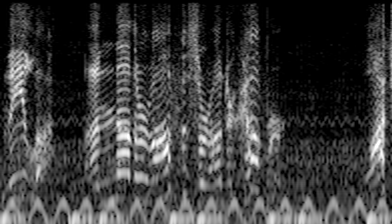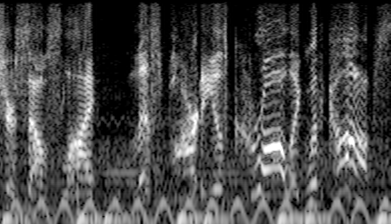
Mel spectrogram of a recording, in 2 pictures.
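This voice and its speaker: A nerdy turtle mastermind, very high-pitched and nasal, briefs a heist with fussy precision. The cautious, earnest cartoon game delivery sits over clear background music. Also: male voice, bright, forceful tone, full character voice, rough recording.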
